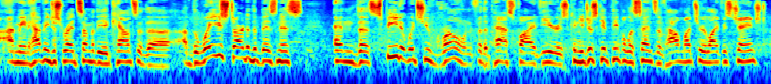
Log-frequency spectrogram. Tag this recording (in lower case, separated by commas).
speech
